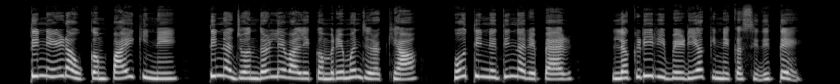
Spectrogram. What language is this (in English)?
Mandeali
